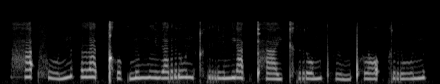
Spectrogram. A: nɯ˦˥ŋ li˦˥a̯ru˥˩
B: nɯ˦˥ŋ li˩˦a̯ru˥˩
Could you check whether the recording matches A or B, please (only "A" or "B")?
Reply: A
